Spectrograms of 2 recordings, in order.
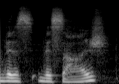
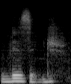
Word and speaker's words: Visage: streaming Visage you know some people pronounce that Visage I used to think so as well and then I looked it up and it's actually Visage it's not Visage anyway welcome uh welcome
